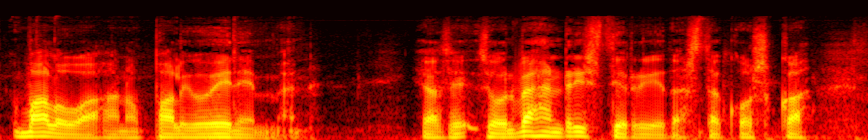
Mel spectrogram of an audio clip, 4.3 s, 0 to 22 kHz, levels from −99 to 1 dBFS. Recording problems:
none

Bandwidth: 13.5 kHz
